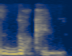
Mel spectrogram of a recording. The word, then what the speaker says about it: Knockin: corrected because yes i i have in my ignorance uh pronounced it phonetically and so yes i also need to remember that it is knocking uh okay craig um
